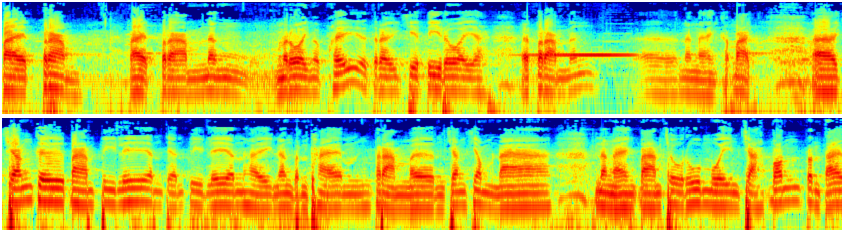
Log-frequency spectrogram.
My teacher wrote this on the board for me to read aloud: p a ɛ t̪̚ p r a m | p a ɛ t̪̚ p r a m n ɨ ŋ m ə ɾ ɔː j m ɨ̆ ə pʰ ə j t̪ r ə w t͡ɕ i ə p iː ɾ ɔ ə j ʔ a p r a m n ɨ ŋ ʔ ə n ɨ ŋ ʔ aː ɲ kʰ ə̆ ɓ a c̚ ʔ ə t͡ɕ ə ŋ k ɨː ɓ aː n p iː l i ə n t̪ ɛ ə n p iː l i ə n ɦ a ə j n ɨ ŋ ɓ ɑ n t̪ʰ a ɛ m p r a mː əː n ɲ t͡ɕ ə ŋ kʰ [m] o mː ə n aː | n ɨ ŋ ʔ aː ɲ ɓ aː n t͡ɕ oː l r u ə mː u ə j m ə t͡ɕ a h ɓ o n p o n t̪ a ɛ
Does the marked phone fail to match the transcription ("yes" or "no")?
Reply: yes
